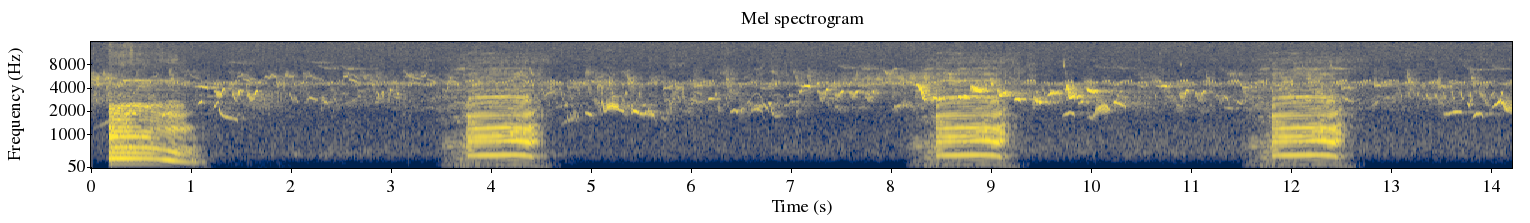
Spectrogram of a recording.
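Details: Morning herd of cows walking back from the field to their pen, four low, droning moos spaced roughly four seconds apart over steady chirping and twittering of birds.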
